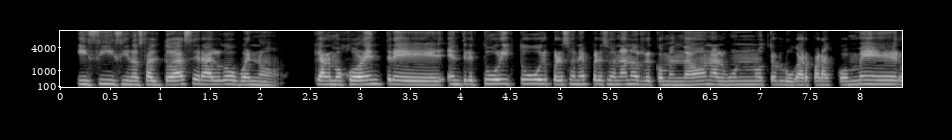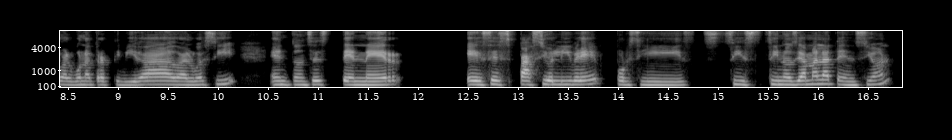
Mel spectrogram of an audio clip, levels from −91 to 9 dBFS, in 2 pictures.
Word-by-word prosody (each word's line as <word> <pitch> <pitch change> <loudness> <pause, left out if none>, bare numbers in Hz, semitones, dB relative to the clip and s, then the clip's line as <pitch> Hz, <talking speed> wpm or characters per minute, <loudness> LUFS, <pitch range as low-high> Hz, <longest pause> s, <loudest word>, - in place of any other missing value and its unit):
Y 230 -1 -1
sí, 240 +3 +2
si 225 +1 -1
nos 215 -1 -1
faltó 220 -1 +1
hacer 230 +3 +4
algo, 225 +1 +2
bueno, 205 -4 -4 0.3
que 230 - +1
a 225 - +6
lo - - 0
mejor 220 0 +4
entre 220 -4 +2
entre 230 0 -1
tour 250 +3 +2
y 250 -2 -3
tour, 250 0 0
persona 235 0 0
y - - -4
persona, 230 -2 -1
nos 230 -1 -1
recomendaron 205 +1 -2
algún 210 0 -4
otro 215 0 -6
lugar 205 -1 -2
para 205 -2 -2
comer, 230 +2 +1
o - - -3
alguna 200 0 -3
otra 205 0 -3
actividad, 205 +2 -1
o - - +1
algo 200 0 -2
así. 230 - -6 0.3
Entonces, 210 0 -1
tener 200 +1 +3 0.6
ese 215 +1 +4
espacio 215 +1 +3
libre 215 +4 0
por 210 -2 -5
si 190 -1 -4
si 220 -3 -4
si 215 +3 0
nos 210 -1 0
llama 220 +2 +2
la 245 - +6
atención, 220 - -5
215 Hz, 165 wpm, -24 LUFS, 205-230 Hz, 0.6 s, a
